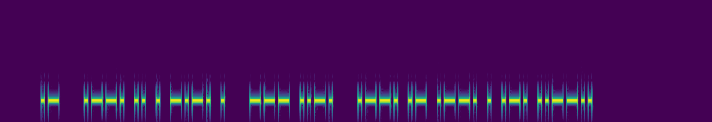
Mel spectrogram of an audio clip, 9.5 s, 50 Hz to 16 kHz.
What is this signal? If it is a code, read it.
Morse code, heard as a keyed tone, about 25 wpm, 700 Hz. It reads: A PIECE OF PAPER?
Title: Sentences from Top 1000 Words - Review Part 2 - 25wpm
